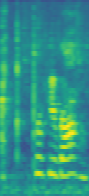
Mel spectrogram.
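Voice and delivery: whispering. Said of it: "'Cause you're whispering".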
